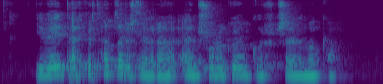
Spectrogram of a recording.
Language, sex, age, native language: Icelandic, female, 50-59, Icelandic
